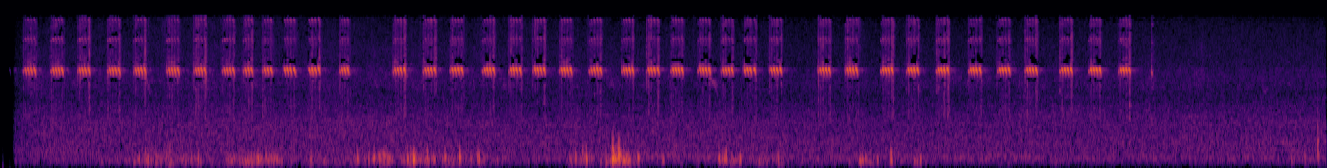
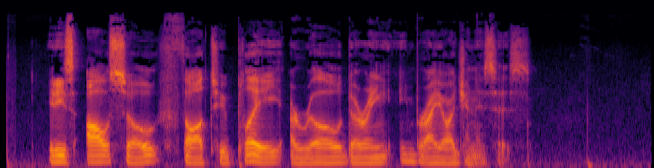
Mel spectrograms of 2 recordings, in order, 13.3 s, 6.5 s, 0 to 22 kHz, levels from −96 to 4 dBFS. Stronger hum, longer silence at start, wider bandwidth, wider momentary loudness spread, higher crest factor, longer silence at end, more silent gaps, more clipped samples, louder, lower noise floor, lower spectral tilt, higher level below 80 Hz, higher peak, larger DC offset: neither; second, 0.25 s vs 0.5 s; about the same, 15.5 kHz vs 16 kHz; second, 5 LU vs 11 LU; second, 16 dB vs 22 dB; second, 0.05 s vs 0.6 s; neither; neither; second, -34 LUFS vs -27 LUFS; about the same, -62 dBFS vs -63 dBFS; second, -2 dB/octave vs -3.5 dB/octave; second, -76 dBFS vs -60 dBFS; second, -22 dBFS vs -8 dBFS; neither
